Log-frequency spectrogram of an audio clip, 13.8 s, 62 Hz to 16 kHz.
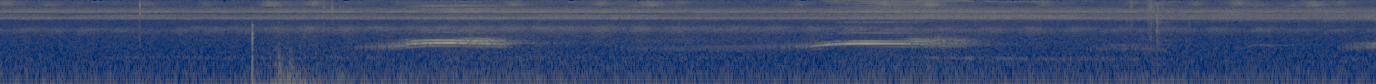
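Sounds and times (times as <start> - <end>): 
high insect drone in Indonesia: 0.0 - 13.7
great pitta whistling low in Indonesia: 3.7 - 5.3, 8.0 - 9.8.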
